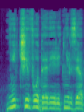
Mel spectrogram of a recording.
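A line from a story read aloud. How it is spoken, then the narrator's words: Grumbled. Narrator (Russian): пробурчал он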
